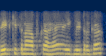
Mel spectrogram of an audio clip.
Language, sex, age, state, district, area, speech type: Hindi, male, 18-30, Uttar Pradesh, Azamgarh, rural, conversation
